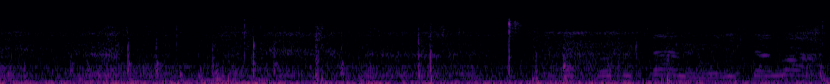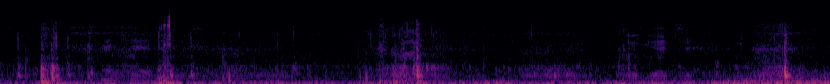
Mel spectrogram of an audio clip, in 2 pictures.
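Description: Very quiet trail sounds: a low rumble with a few sharp knocks about halfway through, typical of mountain bikes rolling over a dirt trail, and faint distant voices in the middle.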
